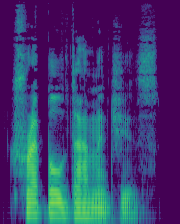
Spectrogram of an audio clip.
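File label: "treble damages", British English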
